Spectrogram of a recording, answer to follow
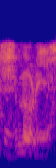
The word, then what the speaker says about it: Szymoniak: This morning, we have, is it Szymoniak? Szymoniak. Szymoniak. Just like it's spelled.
